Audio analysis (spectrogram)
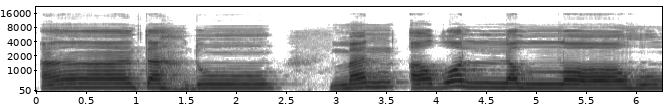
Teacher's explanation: من میں نون ساکن ہے، یہاں اظہار کریں گے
